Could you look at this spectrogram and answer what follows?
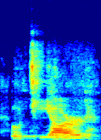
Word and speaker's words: Cotillard: context Macbeth start starring Michael Fassbender and Marion Cotillard is how you pronounce that another Shakespearean play alright so any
